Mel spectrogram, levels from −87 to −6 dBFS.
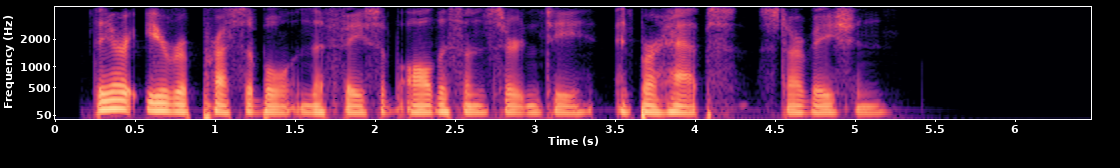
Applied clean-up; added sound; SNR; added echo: none; none; none; none.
